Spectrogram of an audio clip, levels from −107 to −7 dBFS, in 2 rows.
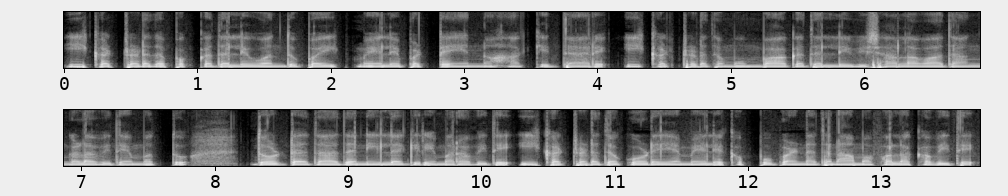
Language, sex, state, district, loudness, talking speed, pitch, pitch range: Kannada, female, Karnataka, Bangalore, -17 LUFS, 105 wpm, 215 Hz, 210-220 Hz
